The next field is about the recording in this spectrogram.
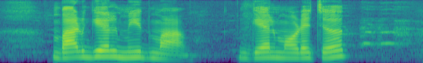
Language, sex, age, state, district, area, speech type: Santali, female, 18-30, West Bengal, Paschim Bardhaman, rural, spontaneous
